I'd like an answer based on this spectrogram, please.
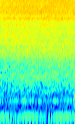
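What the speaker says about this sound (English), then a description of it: "that's going to steam up" Loud, steady steam hissing from a cooking pot of water and chicken bouillon, a broad airy rush close by with a low hum beneath.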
